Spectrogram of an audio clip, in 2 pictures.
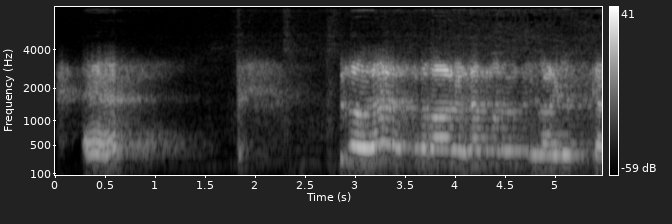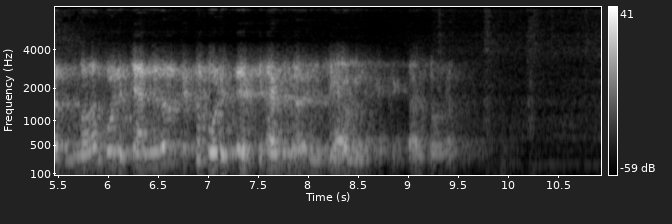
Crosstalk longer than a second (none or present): present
